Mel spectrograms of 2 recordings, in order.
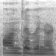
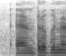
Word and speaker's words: entrepreneur: ठीक है, इसको बोलते हैं entrepreneur. ठीक है, entrepreneur. ठीक है, एंटरप्रेन्योर नहीं बोलते हैं इसको, entrepreneur. ठीक है, ये बोलते हैं.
